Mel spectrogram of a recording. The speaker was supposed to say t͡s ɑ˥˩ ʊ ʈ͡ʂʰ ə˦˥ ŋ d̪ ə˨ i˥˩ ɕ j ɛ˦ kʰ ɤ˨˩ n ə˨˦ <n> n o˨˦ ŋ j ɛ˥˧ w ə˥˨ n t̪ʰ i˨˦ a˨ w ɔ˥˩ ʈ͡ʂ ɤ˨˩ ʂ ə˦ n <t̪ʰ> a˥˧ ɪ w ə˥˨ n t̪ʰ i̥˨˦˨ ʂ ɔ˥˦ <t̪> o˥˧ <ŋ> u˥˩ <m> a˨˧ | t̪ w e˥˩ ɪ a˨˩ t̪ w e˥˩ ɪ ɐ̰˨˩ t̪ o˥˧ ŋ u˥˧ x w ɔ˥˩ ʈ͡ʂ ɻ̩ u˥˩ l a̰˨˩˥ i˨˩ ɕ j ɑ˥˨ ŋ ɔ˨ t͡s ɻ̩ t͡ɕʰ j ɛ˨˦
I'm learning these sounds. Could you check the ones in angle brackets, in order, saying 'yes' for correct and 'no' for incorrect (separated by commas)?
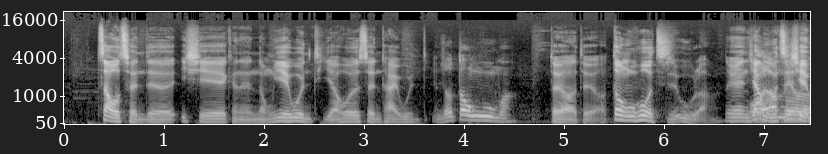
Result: no, yes, yes, yes, yes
